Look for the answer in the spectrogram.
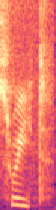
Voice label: "sweet", English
